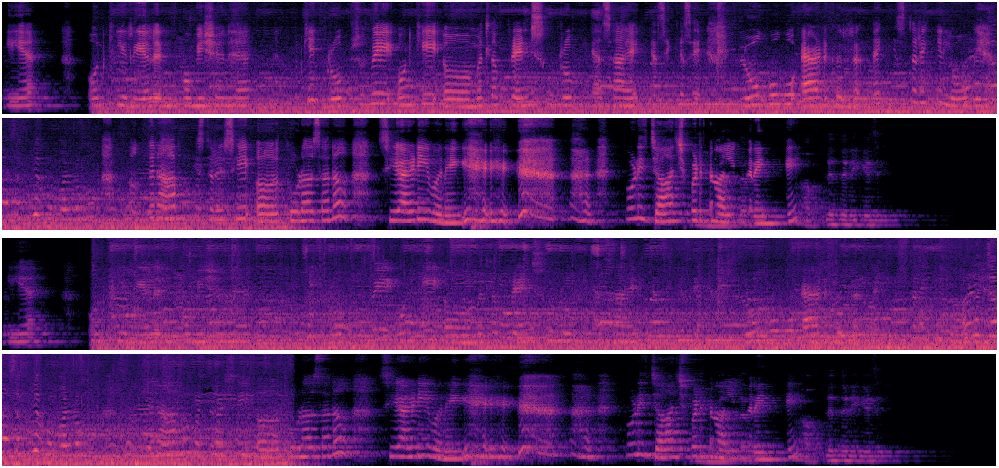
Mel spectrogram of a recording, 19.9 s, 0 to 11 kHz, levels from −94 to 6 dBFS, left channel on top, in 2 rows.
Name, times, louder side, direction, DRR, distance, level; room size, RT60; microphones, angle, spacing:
voice 1, 0.0-2.5 2.9-10.1 10.8-17.9, left 5 dB, 85° left, 11 dB, 0.5 m, -36 dB
sound 1, 0.9-12.9, right 3 dB, 30° right, 0.3 m, -34 dB
voice 2, 16.8-17.5 17.9-18.7, equal, 5° left, -2 dB, 1.4 m, -46 dB
7.0 x 3.3 x 5.8 m, 0.83 s
head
